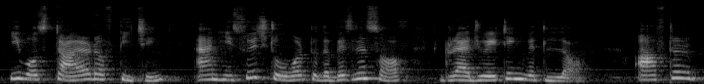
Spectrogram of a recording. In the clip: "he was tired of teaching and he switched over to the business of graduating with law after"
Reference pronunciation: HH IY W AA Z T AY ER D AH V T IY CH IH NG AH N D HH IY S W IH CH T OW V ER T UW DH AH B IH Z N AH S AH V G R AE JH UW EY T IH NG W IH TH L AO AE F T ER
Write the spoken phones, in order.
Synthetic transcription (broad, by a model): HH IY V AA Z T AY ER D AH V T IY CH IH NG AH N D HH IY S W IH CH T OW V ER T UW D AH B IH Z N AH S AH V G R AE JH UW EY T IH NG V IH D L AO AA F T ER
